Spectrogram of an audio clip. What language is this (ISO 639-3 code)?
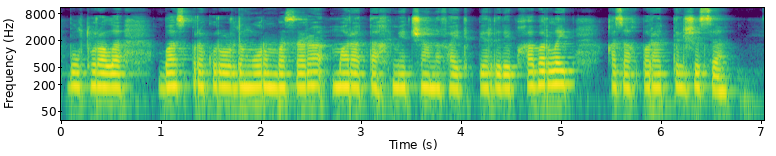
kaz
